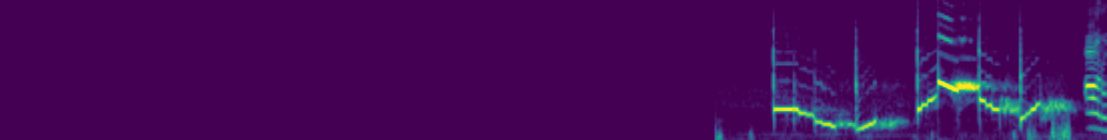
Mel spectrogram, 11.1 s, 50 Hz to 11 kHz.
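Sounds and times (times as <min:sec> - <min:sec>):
swooping pitched tones: 0:07.7 - 0:10.8.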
